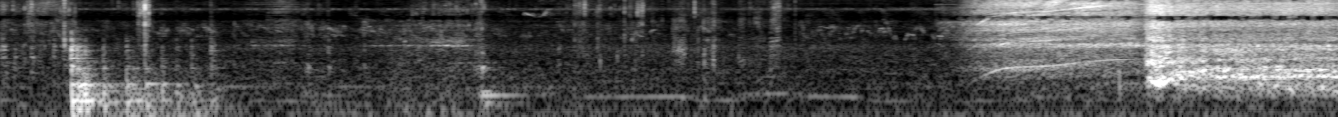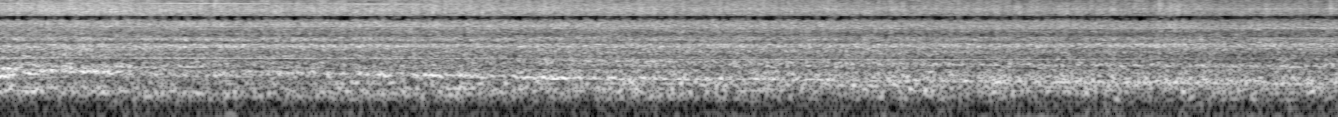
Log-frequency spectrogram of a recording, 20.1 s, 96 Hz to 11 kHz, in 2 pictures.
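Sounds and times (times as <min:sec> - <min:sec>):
cordless vacuum cleaner running: 0:07.2 - 0:20.0.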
